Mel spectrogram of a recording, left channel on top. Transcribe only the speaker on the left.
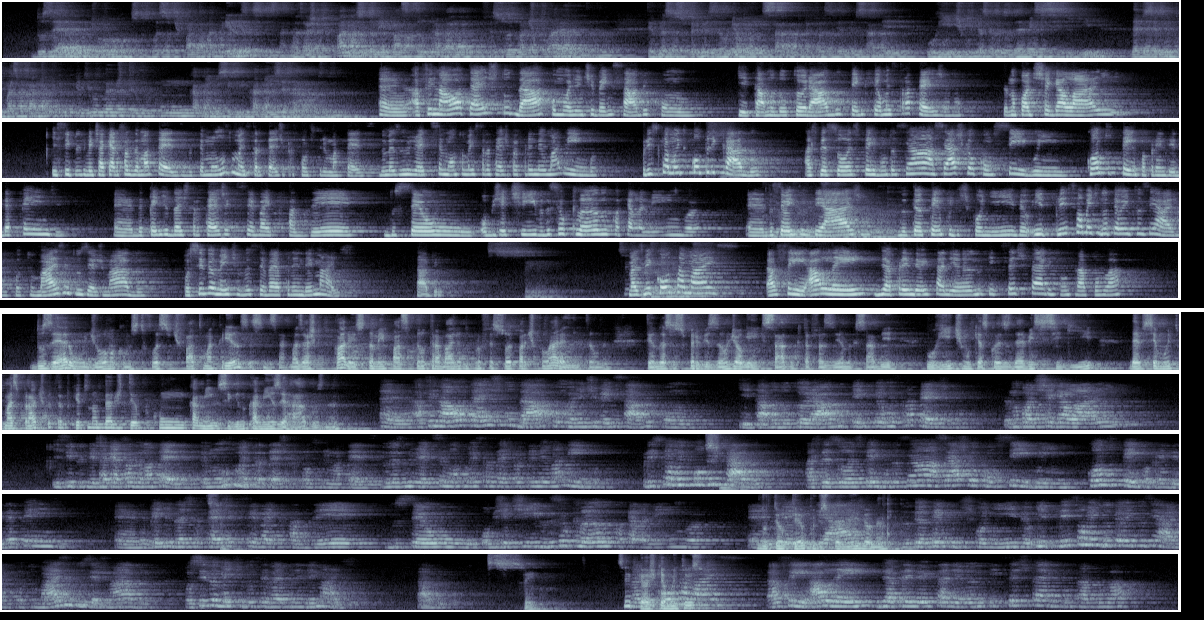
É, afinal, até estudar, como a gente bem sabe, com que está no doutorado, tem que ter uma estratégia, né? Você não pode chegar lá e, e simplesmente, já quero fazer uma tese. Você monta uma estratégia para construir uma tese. Do mesmo jeito, você monta uma estratégia para aprender uma língua. Por isso que é muito complicado.
As pessoas perguntam assim: ah, você acha que eu consigo em quanto tempo aprender? Depende. É, Depende da estratégia
que você vai fazer, do seu objetivo, do seu plano com aquela língua, é,
do
seu
entusiasmo,
do teu tempo disponível e principalmente do teu entusiasmo. Quanto mais entusiasmado, possivelmente você vai aprender mais, sabe?
Mas
me
conta
mais,
assim, além de aprender o italiano, o que que você espera encontrar por lá?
